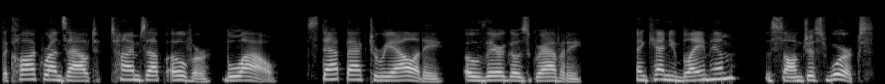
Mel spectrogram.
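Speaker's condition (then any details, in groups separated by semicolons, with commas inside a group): No condition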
